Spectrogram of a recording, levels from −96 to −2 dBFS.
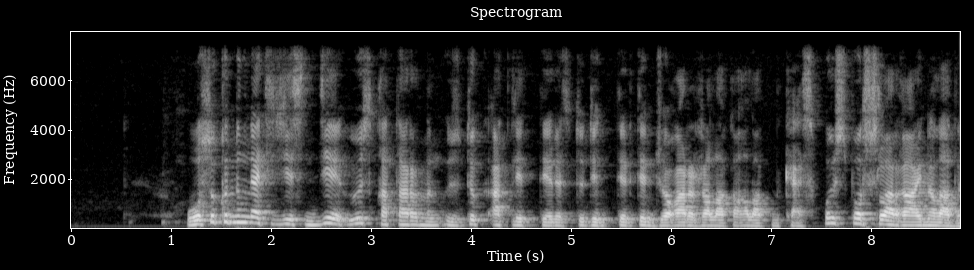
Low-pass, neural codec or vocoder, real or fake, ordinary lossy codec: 7.2 kHz; none; real; none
